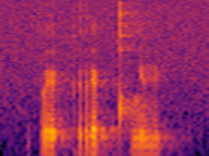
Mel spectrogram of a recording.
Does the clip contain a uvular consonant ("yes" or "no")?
no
